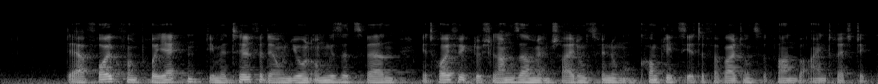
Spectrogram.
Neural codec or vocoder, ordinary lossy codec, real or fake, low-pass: none; none; real; 7.2 kHz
